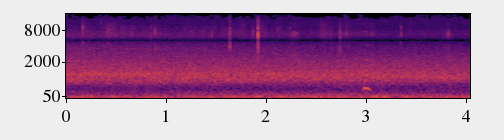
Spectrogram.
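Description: A dog's paws patter on grass as it runs.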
